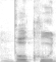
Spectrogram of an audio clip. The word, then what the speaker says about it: beaucoup: Il prononce le S, mais on doit dire beaucoup de succès. Beaucoup de succès. Tu ne prononces pas le S à la fin. C'est une consonne muette, d'accord?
